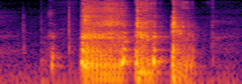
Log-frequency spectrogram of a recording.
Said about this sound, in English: I close my mouth and cough.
